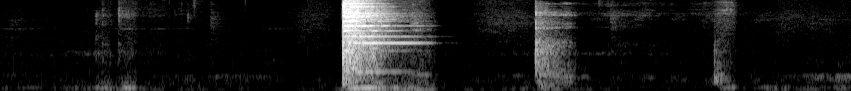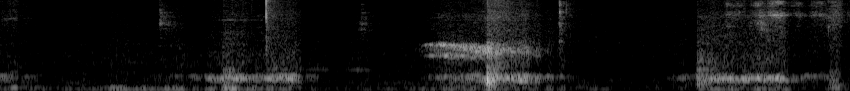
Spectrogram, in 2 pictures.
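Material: Jaggery.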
